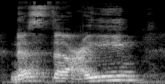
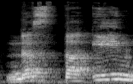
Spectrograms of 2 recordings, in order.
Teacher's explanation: عین کو حلق سے ادا کرنا ہے، وسط حلق یعنی حلق کا درمیان اس کا مخرج ہے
